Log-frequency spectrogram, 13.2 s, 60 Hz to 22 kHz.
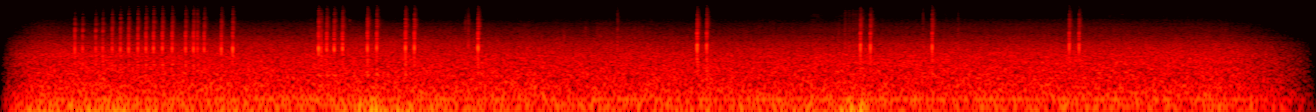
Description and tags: tree creak 05
wind and a more active creaking in higher branches.
wind, tree, nature, wood, creak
